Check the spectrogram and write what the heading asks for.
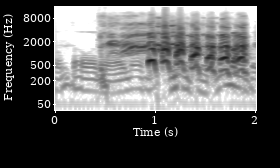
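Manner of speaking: high, loud playful shouting; mock outrage. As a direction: shout it like a comic tattletale. Playful outrage, threatens to tell author.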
